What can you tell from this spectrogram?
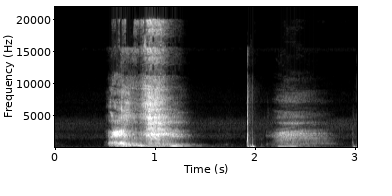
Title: my biggest sneezes i ever had (F)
